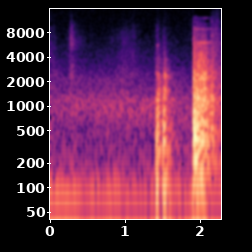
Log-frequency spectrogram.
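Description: A steel engine camshaft being set down on a wooden workbench among other valve-train parts: two short knocks about half a second apart, near the end.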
